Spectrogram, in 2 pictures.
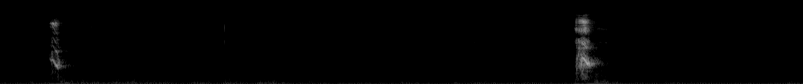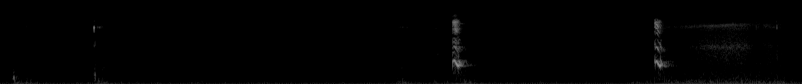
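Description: Five sharp, brief gulping catches spaced a few seconds apart in a quiet room; repeated hiccups.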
